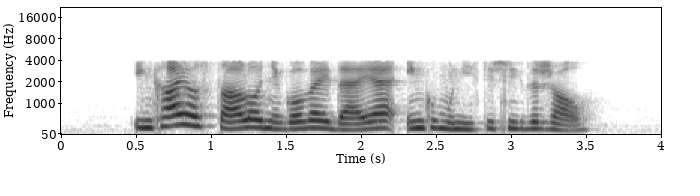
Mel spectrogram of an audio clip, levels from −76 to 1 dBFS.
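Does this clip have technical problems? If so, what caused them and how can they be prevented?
No, there are no technical problems to find in this speech. The audio has the narrow sound of G.711 telephone coding, with nothing above about 3.8 kHz and at most a faint trace of its quantisation noise.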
